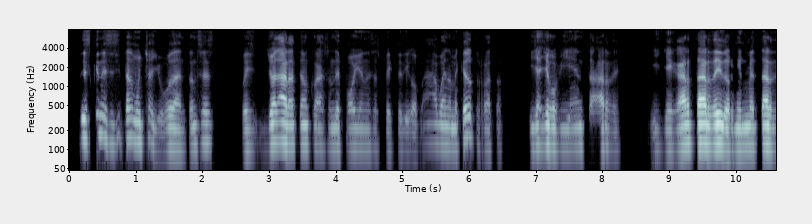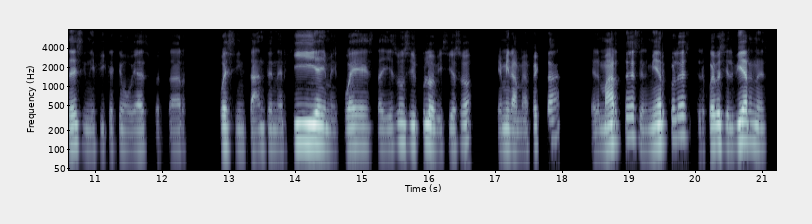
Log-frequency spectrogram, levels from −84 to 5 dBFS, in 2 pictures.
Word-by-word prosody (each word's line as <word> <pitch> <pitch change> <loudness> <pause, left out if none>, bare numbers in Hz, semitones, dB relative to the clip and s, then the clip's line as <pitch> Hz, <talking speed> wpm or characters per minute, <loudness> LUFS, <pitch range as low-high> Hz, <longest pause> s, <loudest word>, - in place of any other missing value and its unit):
es 155 -1 -2
que 185 - -11
necesitan 150 -2 -6
mucha 135 +2 -5
ayuda. 110 -1 -5
Entonces, 120 +6 -10 0.4
pues, 105 +1 -11
yo 130 +4 +1
la 135 +1 +4
verdad 125 -2 +4
tengo 125 0 -5
corazón 110 -2 -12
de 110 0 -6
pollo, 110 0 -11
en 105 0 -14
ese 105 0 -20
aspecto 100 -1 -20
y - - -17
digo: 95 -1 -15
"Ah, 130 0 -17
bueno, 120 -2 -6
me 110 -1 -7
quedo 160 - 0
otro 135 -8 -24
rato, 105 -1 -16 0.4
y 110 - -12
ya 120 - -3
llego 115 -1 -1
bien 105 +2 -11
tarde". 100 -1 -9 0.5
Y 105 0 -21
llegar 110 +4 +1
tarde 125 -1 +9
y - - +9
dormirme 110 0 0
tarde, 115 0 +3
significa 105 -2 -18
que 105 +1 -16
me 105 - -14
voy 100 0 -16
a - - -3
despertar, 105 +1 -18 0.5
pues, 115 0 -2
sin 105 -2 -17
tanta 105 +2 -11
energía, 125 +4 +6
y 115 - -3
me 100 -3 -13
cuesta, 115 +1 -5
y 105 +1 -13
es 110 +3 -17
un 130 -1 -3
círculo 120 -1 0
vicioso 110 +6 -9 0.4
que, 105 - -14
mira, 110 -2 -3
me 95 -1 -16
afecta 120 +9 -9 0.5
el 100 +2 -15
martes, 135 +8 0
el 105 -2 -13
miércoles, 130 +9 0
el 100 - -21
jueves, 120 +3 +2
y - - -7
el 110 - -9
viernes. 130 -3 +3
115 Hz, 190 wpm, -22 LUFS, 105-125 Hz, 0.5 s, tarde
